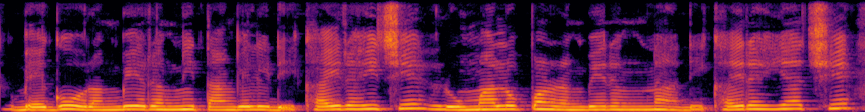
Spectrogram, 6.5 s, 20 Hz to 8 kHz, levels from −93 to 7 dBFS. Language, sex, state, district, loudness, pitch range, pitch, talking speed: Gujarati, female, Gujarat, Valsad, -12 LUFS, 220-260 Hz, 235 Hz, 110 wpm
